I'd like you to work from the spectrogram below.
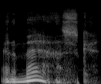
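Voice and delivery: golf commentator. Pretend. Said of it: "You sound like a golf announcer".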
